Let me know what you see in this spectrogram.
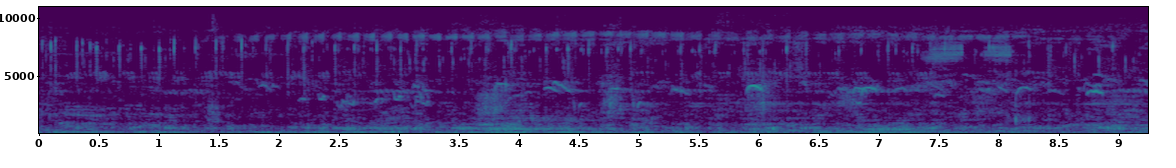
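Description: Faint outdoor ambience with scattered short bird chirps over a low rumble.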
